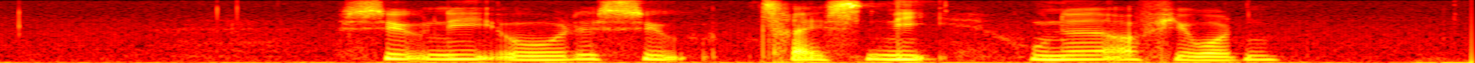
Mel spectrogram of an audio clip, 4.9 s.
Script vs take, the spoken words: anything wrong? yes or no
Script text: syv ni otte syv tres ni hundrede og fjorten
no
